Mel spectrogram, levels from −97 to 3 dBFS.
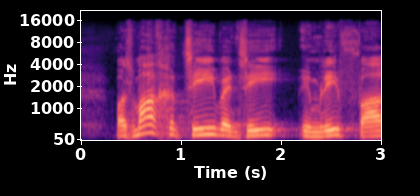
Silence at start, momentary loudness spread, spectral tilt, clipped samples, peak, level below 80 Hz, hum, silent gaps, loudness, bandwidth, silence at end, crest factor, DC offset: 0.35 s; 8 LU; -5.5 dB/octave; under 0.1%; -2 dBFS; -66 dBFS; none; none; -17 LUFS; 16 kHz; 0 s; 16 dB; under 0.1%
